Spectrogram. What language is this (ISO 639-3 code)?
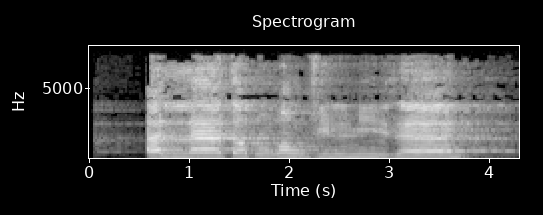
ara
